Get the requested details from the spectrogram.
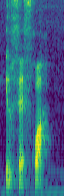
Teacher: In French, il fait froid. Notice that the D sound at the end of froid is silent.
